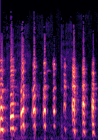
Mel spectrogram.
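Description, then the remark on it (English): A chair squeaks over and over in a quick, steady rhythm, about nine sharp creaky squeals in two seconds, fairly loud with no talking. “I'm waiting for a pay raise from my boss so I can afford a chair that doesn't squeak.”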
